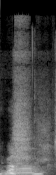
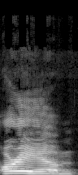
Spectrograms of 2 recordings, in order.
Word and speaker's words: Ram: Rom. Fuck. It's spelled R-A-M.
